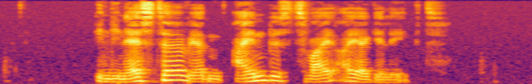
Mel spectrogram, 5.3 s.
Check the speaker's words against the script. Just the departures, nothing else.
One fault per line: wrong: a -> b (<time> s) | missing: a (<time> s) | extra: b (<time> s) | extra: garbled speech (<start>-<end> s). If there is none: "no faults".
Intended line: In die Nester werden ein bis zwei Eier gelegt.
no faults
